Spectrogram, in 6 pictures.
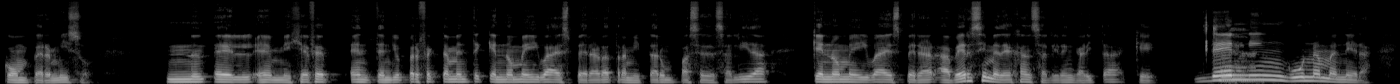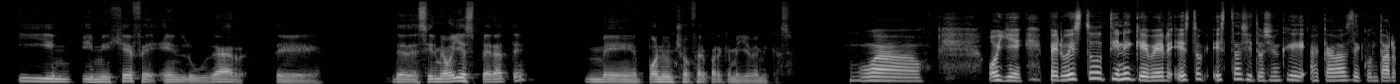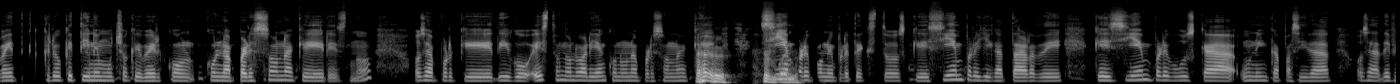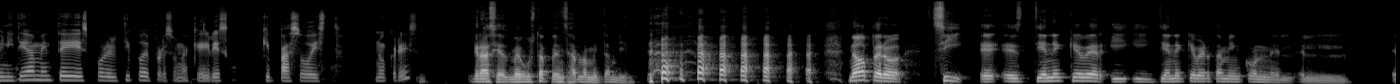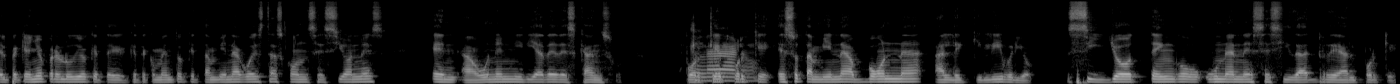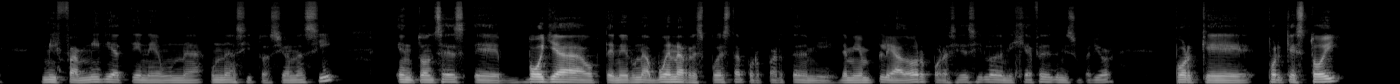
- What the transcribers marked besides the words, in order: stressed: "ninguna"; chuckle; laugh; other background noise
- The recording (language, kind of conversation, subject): Spanish, podcast, ¿Cómo equilibras el trabajo y la vida personal sin sentir culpa?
